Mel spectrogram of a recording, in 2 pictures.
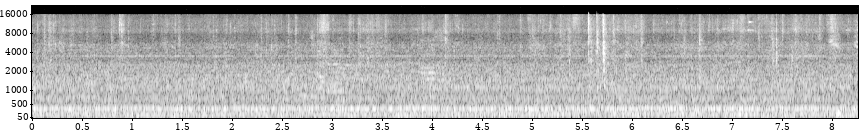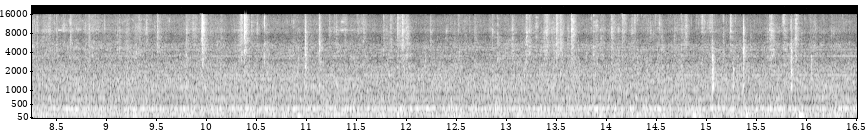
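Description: A steady low hum drones inside an aircraft cabin.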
